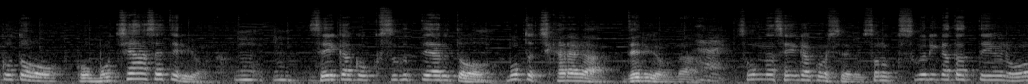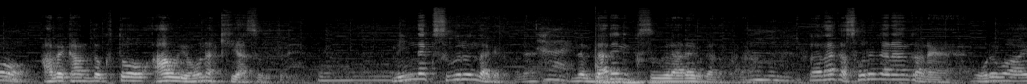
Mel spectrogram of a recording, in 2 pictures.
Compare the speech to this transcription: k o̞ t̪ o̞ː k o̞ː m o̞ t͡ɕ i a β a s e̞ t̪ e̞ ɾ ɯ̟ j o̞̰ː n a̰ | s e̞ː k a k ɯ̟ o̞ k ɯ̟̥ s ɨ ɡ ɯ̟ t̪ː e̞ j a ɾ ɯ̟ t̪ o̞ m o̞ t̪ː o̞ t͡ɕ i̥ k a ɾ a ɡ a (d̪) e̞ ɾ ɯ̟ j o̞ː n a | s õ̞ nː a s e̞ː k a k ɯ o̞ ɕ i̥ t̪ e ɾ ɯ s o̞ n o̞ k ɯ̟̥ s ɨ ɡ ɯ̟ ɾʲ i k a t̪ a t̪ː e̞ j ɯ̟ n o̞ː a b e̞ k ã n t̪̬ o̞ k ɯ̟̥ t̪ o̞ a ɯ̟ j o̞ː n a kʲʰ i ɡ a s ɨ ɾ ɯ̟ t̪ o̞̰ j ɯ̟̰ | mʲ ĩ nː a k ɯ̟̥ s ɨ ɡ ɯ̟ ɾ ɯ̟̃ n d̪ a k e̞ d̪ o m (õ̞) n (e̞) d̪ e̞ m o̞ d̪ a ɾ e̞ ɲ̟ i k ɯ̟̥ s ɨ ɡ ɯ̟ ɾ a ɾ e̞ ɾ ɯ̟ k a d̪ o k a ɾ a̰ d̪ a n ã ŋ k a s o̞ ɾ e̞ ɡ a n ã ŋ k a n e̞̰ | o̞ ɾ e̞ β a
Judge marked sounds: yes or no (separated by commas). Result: yes, no, yes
